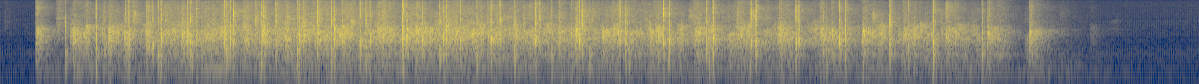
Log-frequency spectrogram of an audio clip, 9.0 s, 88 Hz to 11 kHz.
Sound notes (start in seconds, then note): 0.2 group applauding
